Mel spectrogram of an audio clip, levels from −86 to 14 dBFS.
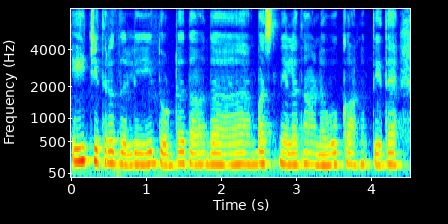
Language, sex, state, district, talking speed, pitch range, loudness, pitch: Kannada, female, Karnataka, Bangalore, 80 wpm, 155-165 Hz, -17 LUFS, 160 Hz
